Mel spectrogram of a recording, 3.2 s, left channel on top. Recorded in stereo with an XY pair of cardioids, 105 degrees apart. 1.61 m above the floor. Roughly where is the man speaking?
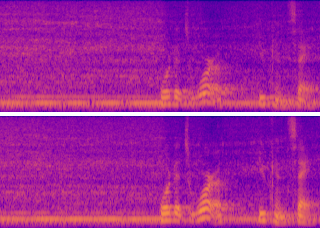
Ahead right.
